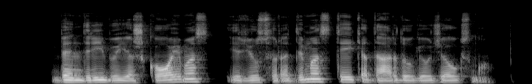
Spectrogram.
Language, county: Lithuanian, Kaunas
